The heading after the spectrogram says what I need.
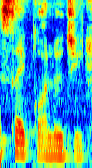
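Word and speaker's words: psychology: Silent letters जो हम letters produce नहीं करते, जैसे कि साइकोलॉजी, अब हम आगे तो पी लगाया पर हम बोल कहाँ से रहे हैं? स से, ठीक है.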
